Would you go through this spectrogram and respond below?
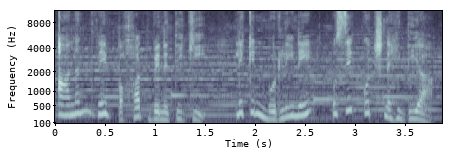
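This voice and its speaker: A woman's voice: on the high side, sing-song, moderate pace, music in the background. A woman narrating a scripted moral cartoon story.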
